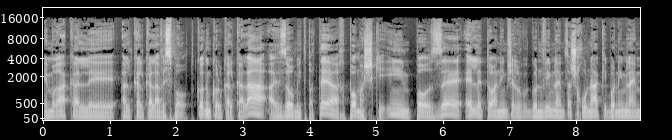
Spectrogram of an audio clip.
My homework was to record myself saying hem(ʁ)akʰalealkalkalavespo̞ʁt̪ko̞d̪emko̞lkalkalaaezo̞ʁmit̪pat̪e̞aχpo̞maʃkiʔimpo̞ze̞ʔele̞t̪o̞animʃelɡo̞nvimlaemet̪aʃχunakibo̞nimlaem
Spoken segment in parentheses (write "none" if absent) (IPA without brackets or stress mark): ʁ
